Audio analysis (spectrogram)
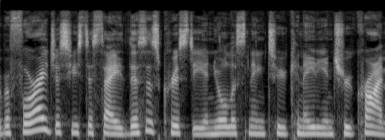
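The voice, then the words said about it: Australian accent. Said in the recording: “your Australian accent ... that doesn't sound like Jordan ... why you have an accent ... this Australian is just not cutting it”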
